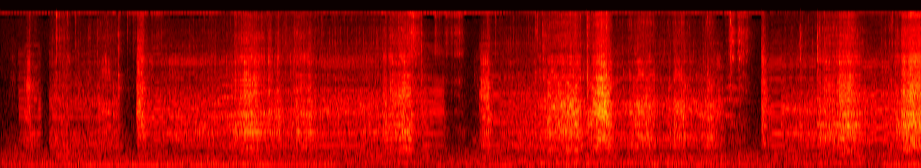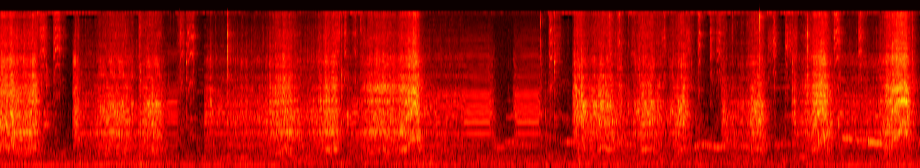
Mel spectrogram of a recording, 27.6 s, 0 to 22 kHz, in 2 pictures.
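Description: Electric motor and gearbox of an LD-P06 Unimog U1300L 1/12-scale RC crawler whining in repeated bursts as the throttle is worked on and off, with brief pauses between runs.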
